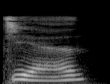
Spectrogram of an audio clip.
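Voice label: "jiǎn", Mandarin Chinese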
